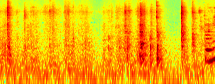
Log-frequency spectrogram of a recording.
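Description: Light clicks and knocks of objects being picked up and handled, about seven of them spread out irregularly, the sharpest one near the end.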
